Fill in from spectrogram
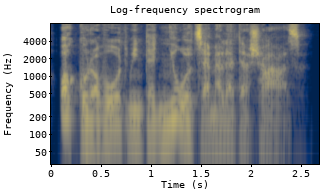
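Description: Man narrating an audiobook in first person, deep voice, pitch moves around a lot. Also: husky. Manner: expressive, rising with tension.

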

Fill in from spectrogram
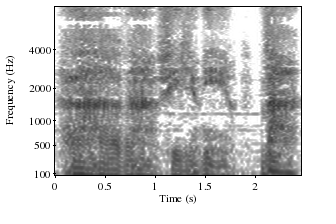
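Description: A man reading an audiobook, voicing a gentle, frail old father who speaks softly and tenderly. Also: very deep voice, steady tone, extremely slow, gravelly, faint music behind, heavily acted. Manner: soft and tender.

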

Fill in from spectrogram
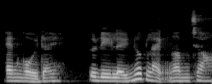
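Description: A gentle young husband who talks softly and plainly, close to the reader's own low voice, as a woman narrator plays him. A storybook reading with a warm, husky tone. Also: racing.

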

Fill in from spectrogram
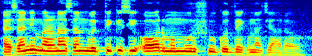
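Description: A man teaching a grammar lesson, repeating word forms slowly and explaining rules step by step. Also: fairly high pitch, dark tone.

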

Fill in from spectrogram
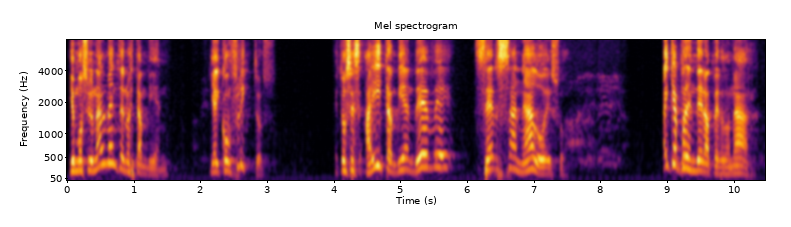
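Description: A man's voice: sits high, big pitch swings, slow, pauses often. A man with a Chilean accent, a pastor preaching a rousing sermon at a church service, full of rhetorical questions and playful asides. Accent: Chilean Spanish.

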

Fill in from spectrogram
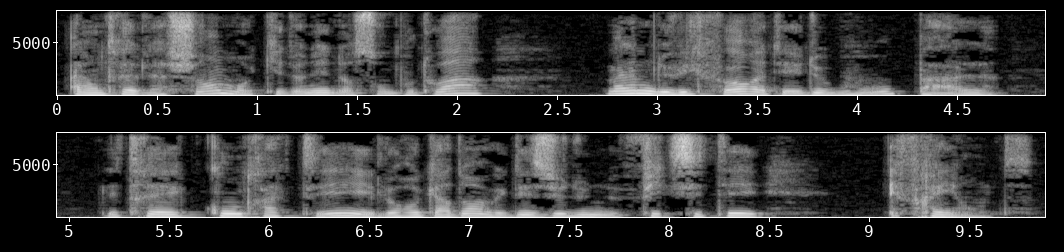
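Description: A woman narrating a classic novel as an audiobook, in a measured, expressive reading. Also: fairly low pitch, husky.

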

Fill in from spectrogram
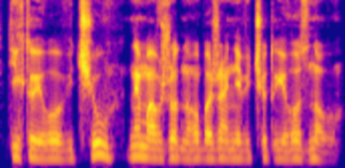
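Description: A man narrates a novel as an audiobook, his delivery even and measured. His voice sits in a middle pitch. The recording is dry and close, with no room sound. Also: dry recording. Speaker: audiobook reader. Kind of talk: scripted narration.

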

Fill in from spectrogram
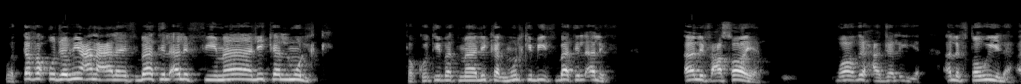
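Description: A high-pitched, husky man with an Egyptian Arabic accent teaches fast, debating an imagined listener with quick rhetorical questions. The sound is dull and lo-fi, like an online class over a video call. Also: a bit bright. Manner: argues through imagined dialogue and rhetorical questions. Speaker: Quran recitation teacher. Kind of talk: online lecture. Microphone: video call microphone.

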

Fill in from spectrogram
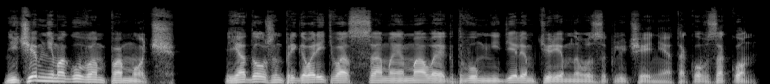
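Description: A male reader voicing an old, stout judge, formal but humane, his lines pitched above the reader's gravelly, very deep voice. Dry and close. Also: lively intonation, normal speed, a little mellow, dry recording. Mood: regretful. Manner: regretful, formal. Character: elderly fat kindly male judge.

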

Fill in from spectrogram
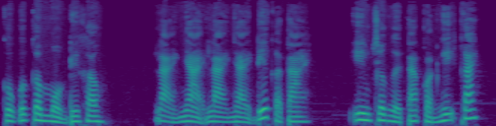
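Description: Woman doing a violent, snarling young dad, low and dark, threats through his teeth. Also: fast talker, no echo, clean studio sound. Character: furious violent young father, man.

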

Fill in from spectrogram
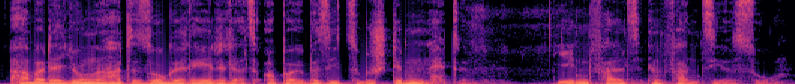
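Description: Storybook reader, man, dark husky low voice, calm and even. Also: a little fast. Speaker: reader of a children's book. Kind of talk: reading a children's storybook aloud.

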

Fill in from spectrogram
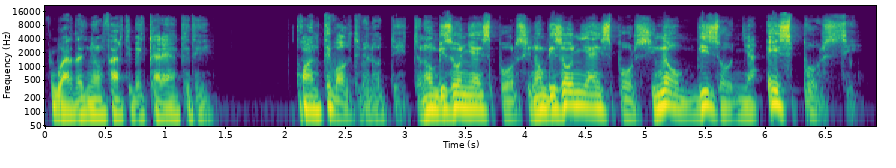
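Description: A man with a very deep voice voicing a stern infantry lieutenant who gives firm, urgent orders. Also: moderate pace, a little mellow, slightly rough, dry recording, clean studio sound. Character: stern male infantry lieutenant, protective of his men.

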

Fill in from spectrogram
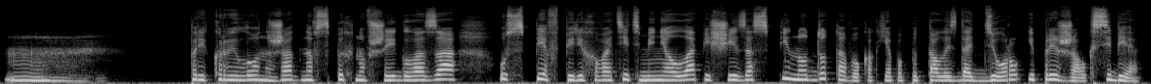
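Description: A woman narrating an audiobook in the first person with even, expressive storytelling. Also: medium pitch, normal speed, no echo, studio quality.

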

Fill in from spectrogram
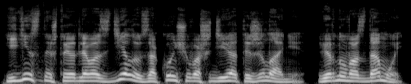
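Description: A man's voice: on the high side, animated, quick pace, darkish tone, dry recording. A man voicing a small, spiteful, grumpy demon who grumbles and snaps sarcastically, in a dry close recording. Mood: grumbling. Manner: grumbling, sneering, snapping.

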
